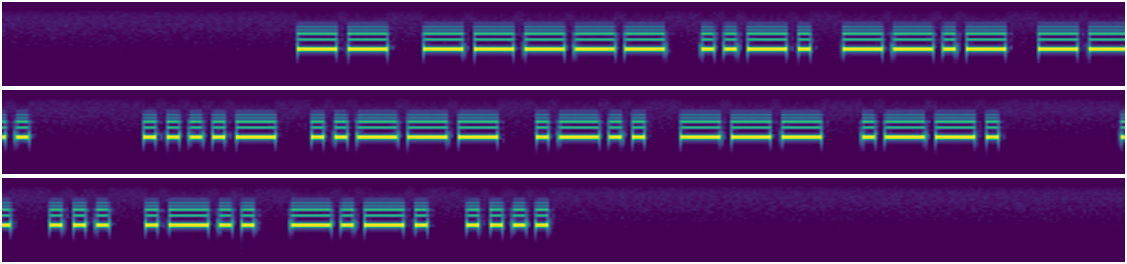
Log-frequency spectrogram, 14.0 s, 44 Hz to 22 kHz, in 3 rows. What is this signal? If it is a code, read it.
Morse code, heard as a keyed tone, hand-sent with a paddle, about 25 wpm, 690 Hz. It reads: M0FQG 42LOP ESLCH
